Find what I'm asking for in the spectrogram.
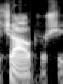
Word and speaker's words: Childress: I said Childress. – If you would like to say Childress, you can. – That's how it's pronounced.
